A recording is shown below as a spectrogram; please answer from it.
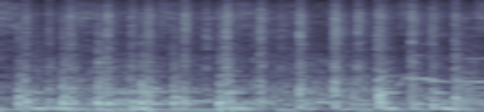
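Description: Loud, fast drumming on double-headed drums beaten with sticks: a quick, even run of strokes, several a second.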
